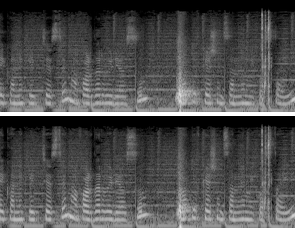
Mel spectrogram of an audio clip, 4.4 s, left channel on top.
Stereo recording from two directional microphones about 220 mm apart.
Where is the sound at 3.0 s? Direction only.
15° right (ahead or behind).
